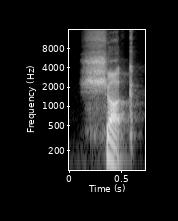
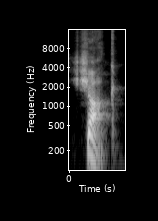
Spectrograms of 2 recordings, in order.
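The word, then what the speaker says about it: Shough: name right Tyler Tyler shuck Tyler shuck okay it's pronounced like s u c k okay I don't know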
